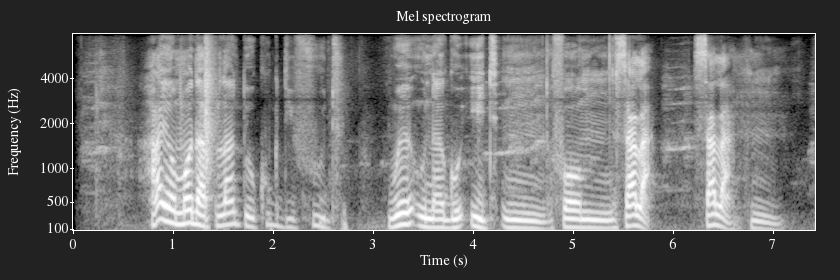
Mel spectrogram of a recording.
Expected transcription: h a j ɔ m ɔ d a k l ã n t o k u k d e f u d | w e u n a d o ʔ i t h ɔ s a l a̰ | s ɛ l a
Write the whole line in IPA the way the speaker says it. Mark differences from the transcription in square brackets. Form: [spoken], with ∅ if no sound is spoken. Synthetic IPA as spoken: h a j ɔ m ɔ d a [p] l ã n t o k u k d [i] f u d | w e u n a [ɡ] o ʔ i t [f] ɔ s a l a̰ | s [a] l a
